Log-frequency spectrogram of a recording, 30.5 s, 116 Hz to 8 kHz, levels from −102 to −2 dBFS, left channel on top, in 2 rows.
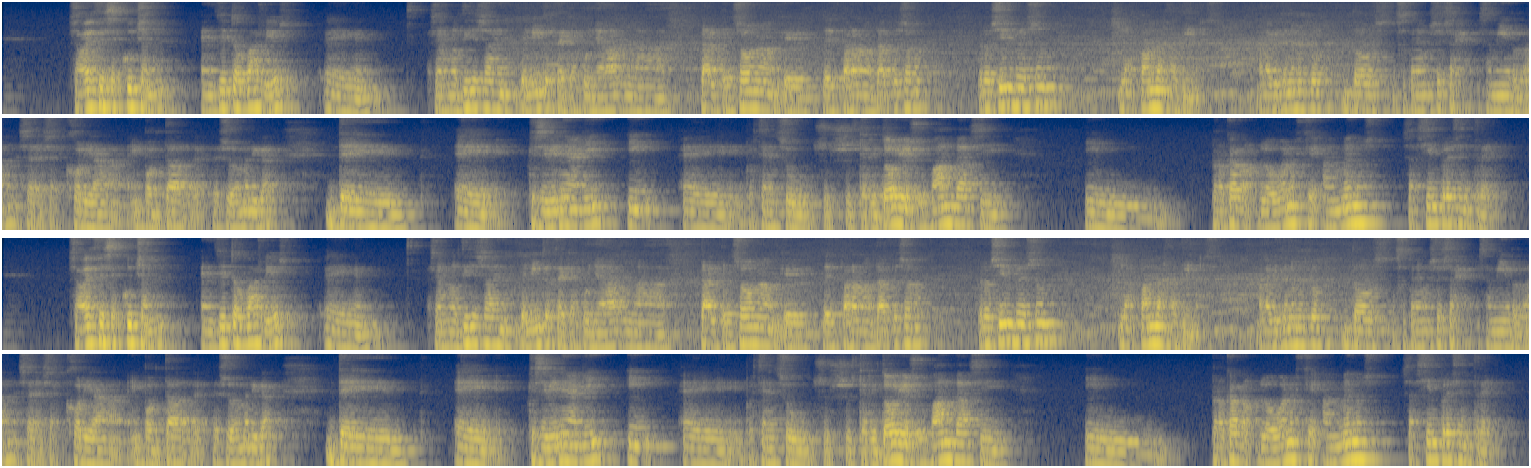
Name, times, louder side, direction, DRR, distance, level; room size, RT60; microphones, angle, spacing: voice 1, 0.7-1.7 2.0-2.9 3.2-3.8 4.3-6.7 7.0-9.2 9.8-10.6 11.1-12.1 12.5-19.3 19.8-20.3 20.5-25.3 26.1-26.9 27.4-29.0 29.3-30.1, right 1 dB, 20° right, 0 dB, 0.5 m, -23 dB
sound 1, 5.0-13.8, equal, 5° left, 1.6 m, -38 dB
6.2 x 5.0 x 4.8 m, 0.73 s
head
